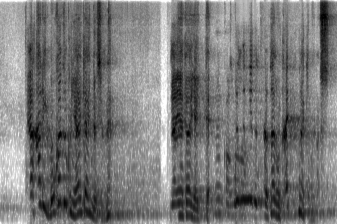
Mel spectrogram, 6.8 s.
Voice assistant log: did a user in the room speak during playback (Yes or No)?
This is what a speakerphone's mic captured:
Yes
